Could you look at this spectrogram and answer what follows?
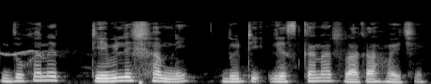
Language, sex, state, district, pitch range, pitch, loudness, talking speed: Bengali, male, West Bengal, Cooch Behar, 130-155 Hz, 140 Hz, -15 LUFS, 95 wpm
